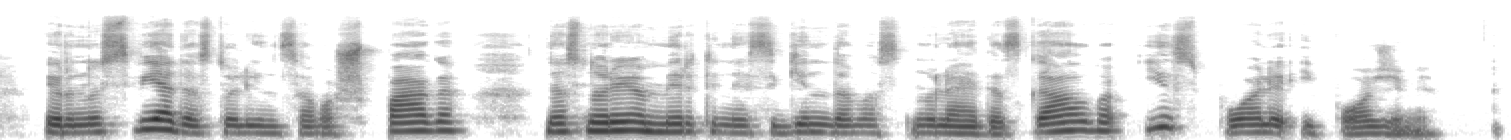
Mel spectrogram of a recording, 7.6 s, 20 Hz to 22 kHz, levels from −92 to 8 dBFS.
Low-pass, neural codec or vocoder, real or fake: 14.4 kHz; none; real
